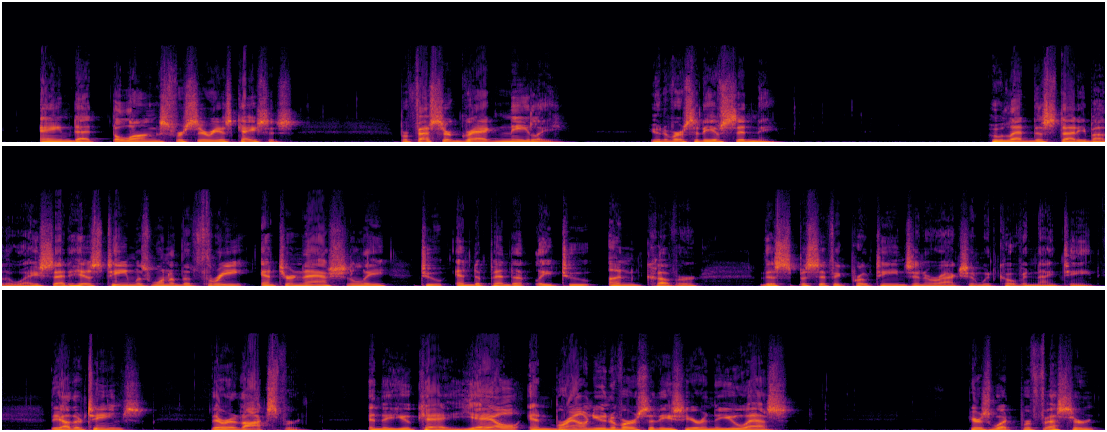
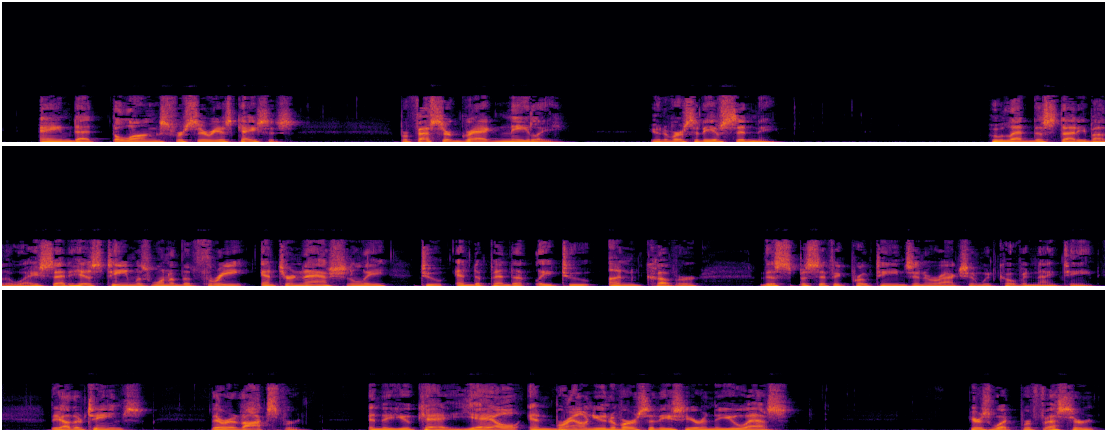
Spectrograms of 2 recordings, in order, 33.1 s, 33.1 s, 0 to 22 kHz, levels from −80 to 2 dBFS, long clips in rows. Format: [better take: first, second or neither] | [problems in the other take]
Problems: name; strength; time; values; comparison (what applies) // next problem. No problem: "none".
first | garbled, watery; slightly; nothing above 6 kHz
